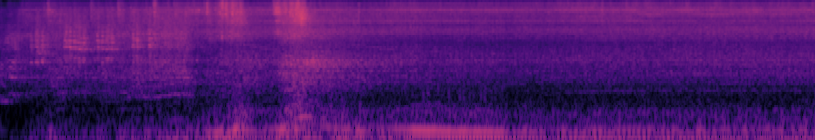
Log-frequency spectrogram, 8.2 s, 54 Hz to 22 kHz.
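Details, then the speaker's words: 1980 Corvette, 350 four-barrel V8 with four-speed, after carburetor tweaks: following a brief blip it settles into a deep, steady, even low rumble; idle sounds smooth and much improved. "You hear that steady rumble? That already sounds so much better. So much better."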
